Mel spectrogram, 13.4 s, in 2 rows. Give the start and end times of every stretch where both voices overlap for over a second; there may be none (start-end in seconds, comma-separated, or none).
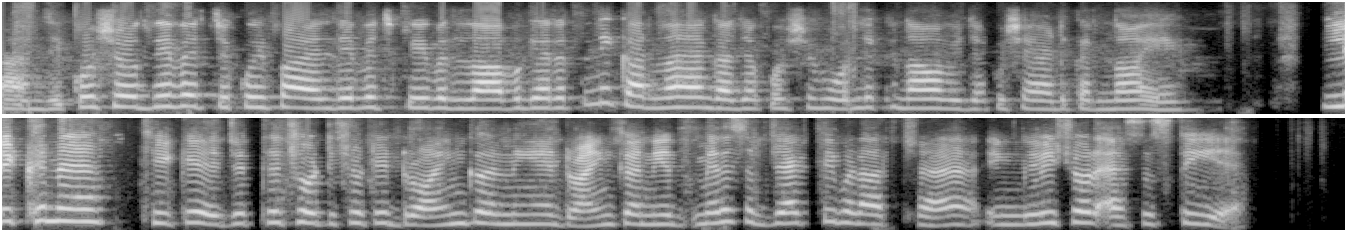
none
